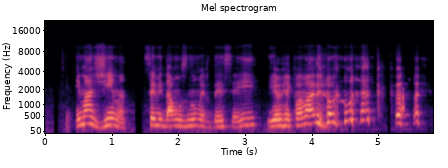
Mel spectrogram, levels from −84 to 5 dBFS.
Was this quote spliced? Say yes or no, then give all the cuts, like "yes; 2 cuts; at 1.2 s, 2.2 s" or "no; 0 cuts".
yes; 2 cuts; at 1.3 s, 3.2 s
